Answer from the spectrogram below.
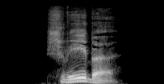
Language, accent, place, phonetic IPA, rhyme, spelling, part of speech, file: German, Germany, Berlin, [ˈʃveːbə], -eːbə, schwebe, verb, De-schwebe.ogg
- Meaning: inflection of schweben: 1. first-person singular present 2. first/third-person singular subjunctive I 3. singular imperative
